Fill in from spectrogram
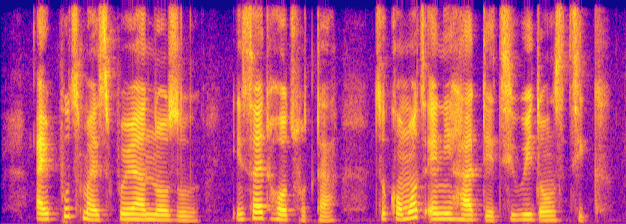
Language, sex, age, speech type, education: Nigerian Pidgin, female, 15-29, spontaneous, tertiary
